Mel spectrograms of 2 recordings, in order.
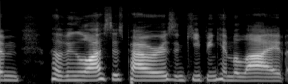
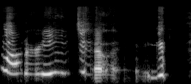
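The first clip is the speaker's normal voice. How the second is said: put-on very high, shrill, loud scream; 5 dB louder than usual. Retelling how he screamed at the computer screen: imitating a scream. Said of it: "he's screaming at the computer screen like".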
